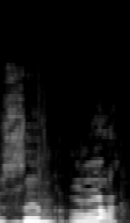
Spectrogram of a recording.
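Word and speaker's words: Zenn-La: De retour sur sa planète natale de Zen-La, qui s'écrit Z-E-N-N-La, Norinrad, ça se trouve être son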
